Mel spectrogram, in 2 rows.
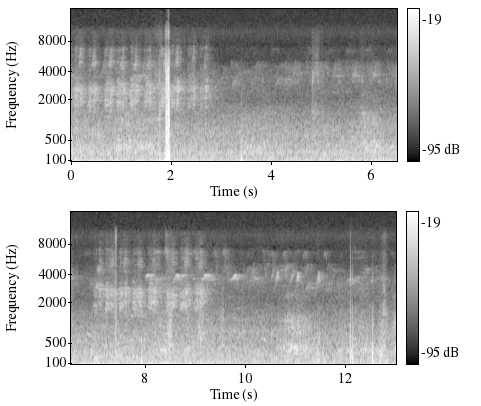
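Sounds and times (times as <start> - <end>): bird chirps: 4.1 - 12.8.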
